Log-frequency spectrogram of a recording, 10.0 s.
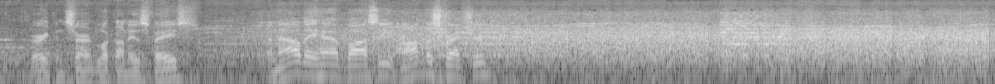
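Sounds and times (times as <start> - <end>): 
speech: 0.4 - 5.1
arena crowd applauding at the Gardens: 2.2 - 9.9.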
